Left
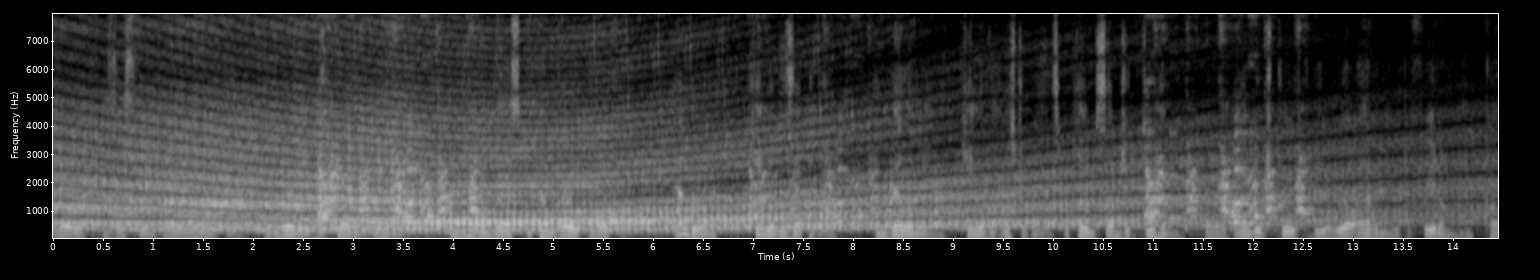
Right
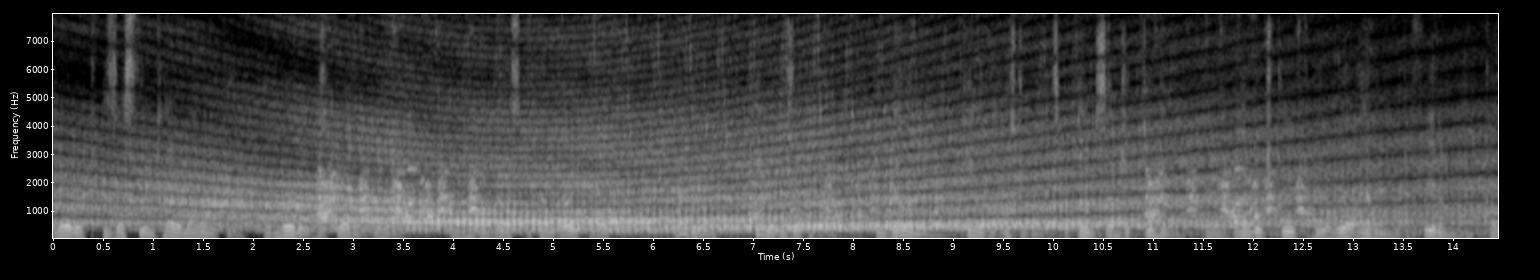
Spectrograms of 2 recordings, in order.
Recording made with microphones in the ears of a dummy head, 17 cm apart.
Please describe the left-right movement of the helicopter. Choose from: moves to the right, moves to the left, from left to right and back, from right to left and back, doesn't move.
moves to the right.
